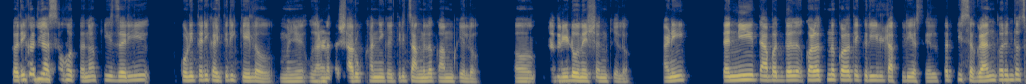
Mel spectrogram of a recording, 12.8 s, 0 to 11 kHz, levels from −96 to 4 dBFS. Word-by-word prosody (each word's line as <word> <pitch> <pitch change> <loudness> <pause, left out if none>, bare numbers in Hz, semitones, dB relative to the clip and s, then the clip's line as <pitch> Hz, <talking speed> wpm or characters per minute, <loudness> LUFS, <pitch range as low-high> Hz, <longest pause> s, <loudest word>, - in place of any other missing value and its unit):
कधी-कधी 195 +6 +2
असं 195 0 0
होतं 170 -5 -3
ना 160 - -2
की 175 - -3
जरी 165 +3 0 0.4
कोणीतरी 160 +2 +1
काहीतरी 170 0 -2
केलं, 140 -6 0
म्हणजे 125 +1 -4
उदाहरणार्थ 130 0 -3
शाहरुख 140 +1 +1
खाननी 145 -1 +1
काहीतरी 140 +2 -5
चांगलं 140 -1 0
काम 135 0 -1
केलं 120 -3 -4 0.5
अ, - - -6
काहीतरी 145 +4 -1
डोनेशन 145 -2 +3
केलं 115 -4 -9 0.4
आणि 155 +5 +3 0.5
त्यांनी 170 +4 +6
त्याबद्दल 170 0 +2
कळत-नकळत 180 0 +3
एक 170 0 -4
रील 165 -1 0
टाकली 150 0 0
असेल 140 -1 -6
तर - - 0
ती 195 - -6
सगळ्यांपर्यंतच 185 +3 +1
155 Hz, 150 wpm, -25 LUFS, 140-175 Hz, 0.5 s, त्यांनी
